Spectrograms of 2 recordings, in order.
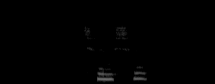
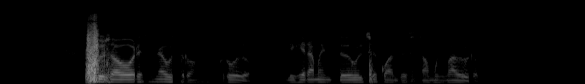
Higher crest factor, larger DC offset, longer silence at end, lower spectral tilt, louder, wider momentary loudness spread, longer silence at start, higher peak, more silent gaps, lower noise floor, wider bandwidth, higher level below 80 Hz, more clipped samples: second, 18 dB vs 34 dB; neither; second, 0.7 s vs 1.1 s; about the same, -3 dB/octave vs -3.5 dB/octave; second, -53 LUFS vs -38 LUFS; second, 12 LU vs 27 LU; about the same, 0.85 s vs 0.85 s; second, -38 dBFS vs -10 dBFS; neither; about the same, -90 dBFS vs under -90 dBFS; second, 7.4 kHz vs 11 kHz; second, under -90 dBFS vs -76 dBFS; neither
